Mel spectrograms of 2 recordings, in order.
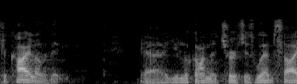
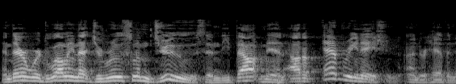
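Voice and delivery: raised, ringing sermon reading voice; scripture reading; 5 semitones higher, 6 dB louder than usual. Acted. Preacher reading Acts to his congregation, proclaiming.

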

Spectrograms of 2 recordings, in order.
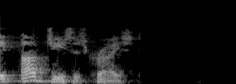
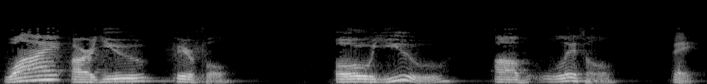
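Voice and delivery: a gentle chiding question; calm gentle rebuke; 3 semitones lower, much slower than usual. Acted. Christ calmly asking his frightened disciples. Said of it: "Christ has to know".

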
